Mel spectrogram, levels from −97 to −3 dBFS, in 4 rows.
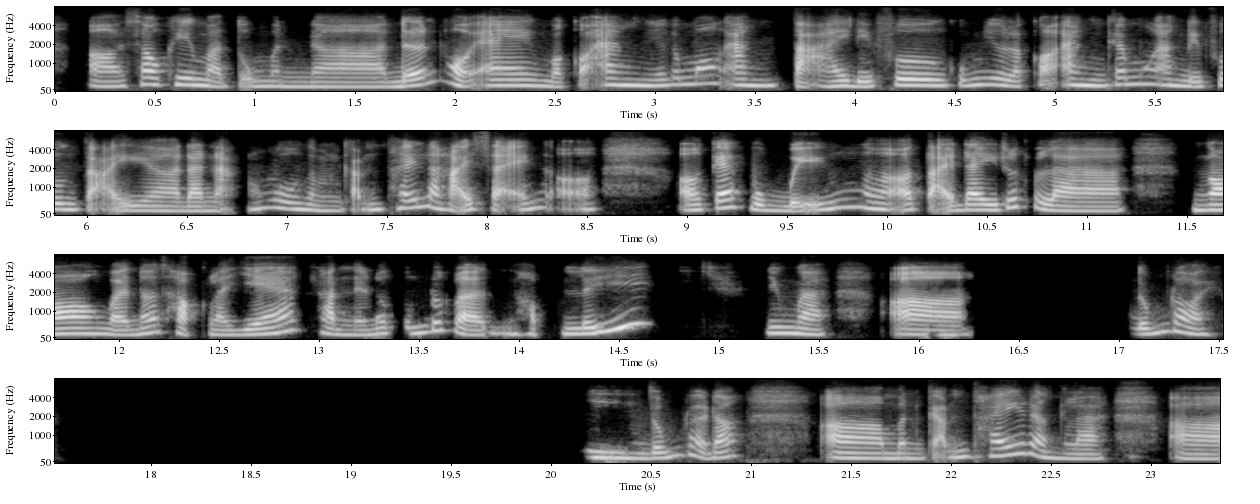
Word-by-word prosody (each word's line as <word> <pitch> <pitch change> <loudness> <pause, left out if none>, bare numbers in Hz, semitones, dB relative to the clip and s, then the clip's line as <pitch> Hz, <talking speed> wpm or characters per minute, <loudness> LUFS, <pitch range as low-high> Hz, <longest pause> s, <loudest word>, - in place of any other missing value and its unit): ờ, 175 0 -1
sau 245 +5 +1
khi 235 -1 -1
mà 190 -5 +1
tụi 165 - -8
mình, 170 -2 -5
à, 165 0 -2
đến 205 - +3
Hội - - +2
An 205 -1 0
và 165 - -3
có - - -3
ăn 225 -2 +1
những 210 +5 -3
món 275 +2 -2
ăn 215 -4 -1
tại 180 +1 +1
địa 170 -1 0
phương 210 -2 +3
cũng 205 +1 -5
như 230 -1 -3
là 180 -3 -2
có - - -2
ăn 220 - +1
những 200 -1 0
cái 245 - -4
món 260 +1 -6
ăn 220 -6 -1
địa 170 -2 -2
phương 210 -1 0
tại, 170 - -1
à, 165 -1 -1
Đà 160 0 +2
Nẵng 160 - -2 0.2
luôn, 240 -4 -1
thì 200 - -1
mình 165 -2 -7
cảm 205 +2 -3
thấy 255 +5 -1
là 275 -4 +1
hải 200 - +3
sản 220 +1 +1
ở - - -5 0.4
ở 190 - +2
các 265 +2 +6
vùng 180 -6 -1
biển 225 - 0 0.2
ở 200 - +3
tại - - +4
đây 190 0 +4
rất 285 +4 -3
là 160 -6 +2 0.3
ngon 195 +1 +6
và 160 -1 +3
nói 210 +8 -1
thật - - -1
là 165 - -1
giá 185 - +1
thành 190 -4 +1
thì 165 - -4
nó 200 +4 -3
cũng 215 +2 -3
rất 305 +1 -3
là 160 - +5 0.2
hợp - - -7
lý, 215 - +4 0.7
nhưng 220 0 0
mà 185 -3 +2 0.3
ờ, 165 -2 +4 0.9
đúng 195 +6 -1
rồi. 250 -10 -1 2.7
Ừm, 195 -4 -1
đúng 195 +8 -2
rồi 300 - -2
đó. - - -1 0.4
Ờ, 185 -2 +3
mình 175 0 -3
cảm 220 +5 -3
thấy 260 +8 -1
rằng 210 - -2
là, 165 -1 -3 0.3
ờ, - - -2
200 Hz, 210 wpm, -22 LUFS, 175-225 Hz, 2.7 s, các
